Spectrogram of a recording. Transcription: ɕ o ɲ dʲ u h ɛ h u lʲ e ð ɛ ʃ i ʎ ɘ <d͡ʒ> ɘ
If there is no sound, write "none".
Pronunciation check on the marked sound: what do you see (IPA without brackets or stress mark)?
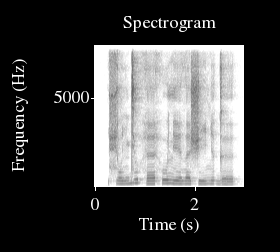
ɡ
